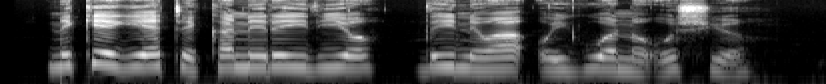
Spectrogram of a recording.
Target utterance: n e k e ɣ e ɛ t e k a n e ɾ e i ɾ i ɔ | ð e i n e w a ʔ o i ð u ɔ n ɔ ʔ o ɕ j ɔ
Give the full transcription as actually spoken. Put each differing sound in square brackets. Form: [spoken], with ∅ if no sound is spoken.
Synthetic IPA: n e k e ɣ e ɛ t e k a n e ɾ e i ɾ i ɔ | ð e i n e w a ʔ o i [ɣ] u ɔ n ɔ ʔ o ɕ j ɔ

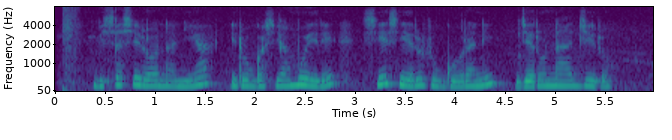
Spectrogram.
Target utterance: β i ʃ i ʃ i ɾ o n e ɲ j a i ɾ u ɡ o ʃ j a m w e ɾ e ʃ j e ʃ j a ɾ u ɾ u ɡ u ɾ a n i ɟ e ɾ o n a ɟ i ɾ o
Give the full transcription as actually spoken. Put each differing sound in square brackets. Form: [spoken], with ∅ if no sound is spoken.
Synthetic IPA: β i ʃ [a] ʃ i ɾ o n [a] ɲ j a i ɾ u ɡ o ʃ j a m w e ɾ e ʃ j e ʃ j [e] ɾ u ɾ u ɡ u ɾ a n i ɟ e ɾ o n a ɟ i ɾ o

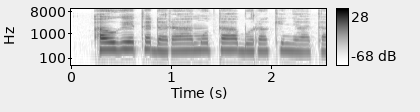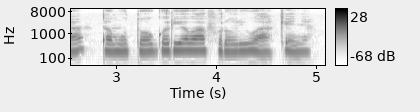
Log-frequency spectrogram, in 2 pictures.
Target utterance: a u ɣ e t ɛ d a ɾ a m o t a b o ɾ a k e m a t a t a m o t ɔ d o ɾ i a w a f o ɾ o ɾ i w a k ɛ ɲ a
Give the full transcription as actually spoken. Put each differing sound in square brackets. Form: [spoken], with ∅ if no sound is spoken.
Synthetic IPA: a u ɣ e t ɛ d a ɾ a m o t a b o ɾ a k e [ɲ] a t a t a m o t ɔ [ɡ] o ɾ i a w a f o ɾ o ɾ i w a k ɛ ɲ a

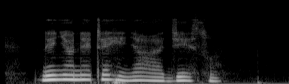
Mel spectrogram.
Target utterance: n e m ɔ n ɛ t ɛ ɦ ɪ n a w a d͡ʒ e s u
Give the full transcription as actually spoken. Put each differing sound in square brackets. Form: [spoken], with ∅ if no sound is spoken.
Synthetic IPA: n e [ɲ] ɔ n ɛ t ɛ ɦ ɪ [ɲ] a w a d͡ʒ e s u

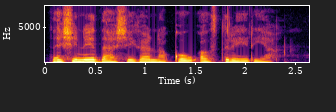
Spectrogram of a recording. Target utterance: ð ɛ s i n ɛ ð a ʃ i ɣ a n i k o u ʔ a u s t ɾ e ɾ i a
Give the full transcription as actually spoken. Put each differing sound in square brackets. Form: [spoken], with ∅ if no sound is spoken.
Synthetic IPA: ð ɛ [ʃ] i n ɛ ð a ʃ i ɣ a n [a] k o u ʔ a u s t ɾ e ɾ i a

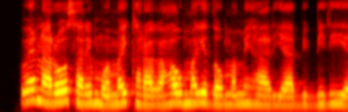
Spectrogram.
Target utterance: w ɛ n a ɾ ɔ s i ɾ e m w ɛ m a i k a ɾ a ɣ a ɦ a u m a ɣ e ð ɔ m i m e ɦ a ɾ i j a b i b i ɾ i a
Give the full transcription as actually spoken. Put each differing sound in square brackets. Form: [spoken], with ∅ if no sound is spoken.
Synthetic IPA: w ɛ n a ɾ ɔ s [a] ɾ e m w ɛ m a i k a ɾ a ɣ a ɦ a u m a ɣ e ð ɔ m [a] m e ɦ a ɾ i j a b i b i ɾ i a

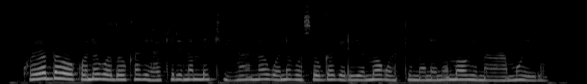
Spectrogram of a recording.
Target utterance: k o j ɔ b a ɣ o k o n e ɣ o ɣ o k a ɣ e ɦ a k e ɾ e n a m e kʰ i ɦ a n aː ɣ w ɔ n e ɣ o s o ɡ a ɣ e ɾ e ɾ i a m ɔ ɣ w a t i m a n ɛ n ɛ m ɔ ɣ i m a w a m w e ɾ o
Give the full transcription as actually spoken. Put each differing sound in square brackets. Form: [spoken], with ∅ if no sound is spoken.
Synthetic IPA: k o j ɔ b a ɣ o k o n e ɣ o [ð] o k a ɣ e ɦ a k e ɾ e n a m e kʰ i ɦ a n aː ɣ w ɔ n e ɣ o s o ɡ a ɣ e ɾ e ɾ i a m ɔ ɣ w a t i m a n ɛ n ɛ m ɔ ɣ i m a w a m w e ɾ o

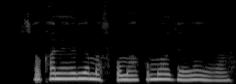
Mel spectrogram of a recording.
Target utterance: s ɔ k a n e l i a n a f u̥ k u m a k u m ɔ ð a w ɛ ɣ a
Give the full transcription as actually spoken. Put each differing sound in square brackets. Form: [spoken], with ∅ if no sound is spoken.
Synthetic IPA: s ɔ k a n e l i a [m] a f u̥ k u m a k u m ɔ ð [ɛ] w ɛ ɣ a

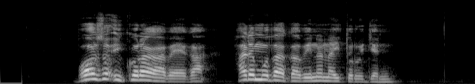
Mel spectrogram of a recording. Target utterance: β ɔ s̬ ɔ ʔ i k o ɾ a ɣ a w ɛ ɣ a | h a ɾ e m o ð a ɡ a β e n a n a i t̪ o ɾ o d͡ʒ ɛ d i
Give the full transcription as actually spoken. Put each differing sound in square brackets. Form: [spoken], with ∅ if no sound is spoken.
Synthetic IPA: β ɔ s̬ ɔ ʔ i k o ɾ a ɣ a [β] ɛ ɣ a | h a ɾ e m o ð a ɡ a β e n a n a i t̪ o ɾ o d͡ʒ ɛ [n] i

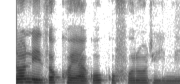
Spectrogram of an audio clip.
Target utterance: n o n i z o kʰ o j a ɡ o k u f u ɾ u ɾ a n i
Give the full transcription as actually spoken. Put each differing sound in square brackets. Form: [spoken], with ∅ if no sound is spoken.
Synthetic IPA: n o n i z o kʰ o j a ɡ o k u f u ɾ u ɾ [i] n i

